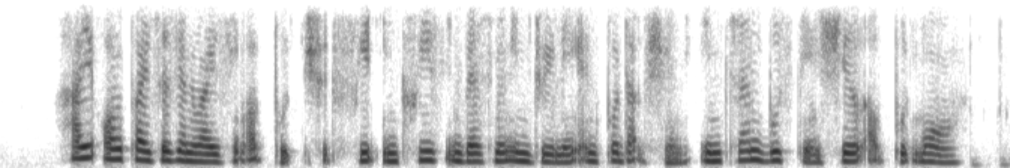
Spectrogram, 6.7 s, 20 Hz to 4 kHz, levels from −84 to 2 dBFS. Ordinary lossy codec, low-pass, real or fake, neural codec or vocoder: Opus, 16 kbps; 3.6 kHz; fake; codec, 44.1 kHz, 7.8 kbps, Pupu-Codec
